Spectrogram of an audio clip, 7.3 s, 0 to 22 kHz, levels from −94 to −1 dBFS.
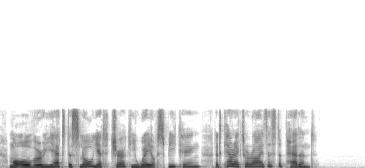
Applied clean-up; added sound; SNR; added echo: none; none; none; none.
